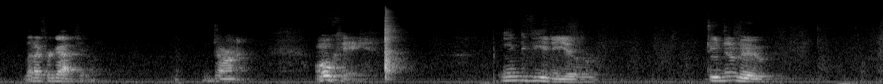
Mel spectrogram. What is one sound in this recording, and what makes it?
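A young man speaks in short bursts close by.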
